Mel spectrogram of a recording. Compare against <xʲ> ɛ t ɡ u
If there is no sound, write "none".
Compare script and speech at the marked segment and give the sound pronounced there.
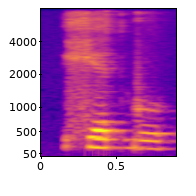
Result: xʲ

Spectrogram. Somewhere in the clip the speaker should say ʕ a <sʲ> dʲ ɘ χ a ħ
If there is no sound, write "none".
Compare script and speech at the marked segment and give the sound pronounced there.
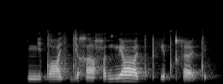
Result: sʲ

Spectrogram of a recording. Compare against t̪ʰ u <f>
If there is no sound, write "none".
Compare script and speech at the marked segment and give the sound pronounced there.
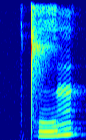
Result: m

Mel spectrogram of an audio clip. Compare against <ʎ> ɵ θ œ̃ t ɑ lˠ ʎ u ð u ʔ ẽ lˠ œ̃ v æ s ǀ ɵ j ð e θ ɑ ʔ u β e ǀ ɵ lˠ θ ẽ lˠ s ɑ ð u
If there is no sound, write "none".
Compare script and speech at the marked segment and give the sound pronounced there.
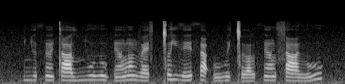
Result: ʎ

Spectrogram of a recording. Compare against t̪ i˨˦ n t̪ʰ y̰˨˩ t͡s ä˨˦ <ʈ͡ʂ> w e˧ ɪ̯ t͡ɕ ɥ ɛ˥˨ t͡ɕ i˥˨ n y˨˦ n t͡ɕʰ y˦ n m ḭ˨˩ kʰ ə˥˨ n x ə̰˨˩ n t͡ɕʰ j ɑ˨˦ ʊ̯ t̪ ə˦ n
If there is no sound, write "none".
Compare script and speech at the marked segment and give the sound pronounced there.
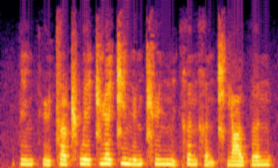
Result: ʈ͡ʂʰ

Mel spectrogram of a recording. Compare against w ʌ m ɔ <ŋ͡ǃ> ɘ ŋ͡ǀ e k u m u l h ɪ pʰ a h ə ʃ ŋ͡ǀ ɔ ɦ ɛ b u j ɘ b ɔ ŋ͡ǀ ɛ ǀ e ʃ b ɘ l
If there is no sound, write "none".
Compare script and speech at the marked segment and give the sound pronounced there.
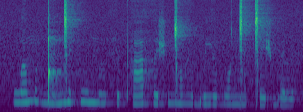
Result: ŋ͡ǃ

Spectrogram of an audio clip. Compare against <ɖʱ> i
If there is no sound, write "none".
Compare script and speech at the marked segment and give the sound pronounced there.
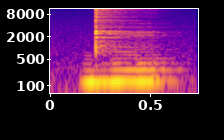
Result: ɖʱ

